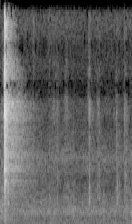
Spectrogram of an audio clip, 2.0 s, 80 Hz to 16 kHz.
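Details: 1989 Sambron D2000 telehandler after a night fire blamed on a wiring fault, on a jump pack: one sharp click, then only faint ticking and no cranking; starter clicks but doesn't turn the engine over. Cause suspected, not confirmed.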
